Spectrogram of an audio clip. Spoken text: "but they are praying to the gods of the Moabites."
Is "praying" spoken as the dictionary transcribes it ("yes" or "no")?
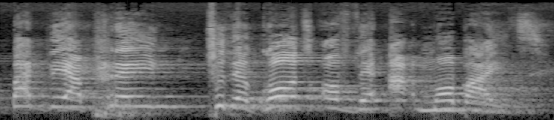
yes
